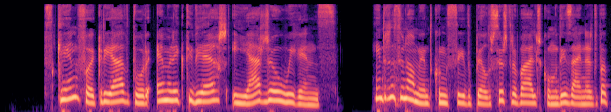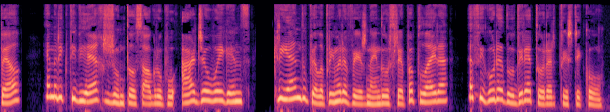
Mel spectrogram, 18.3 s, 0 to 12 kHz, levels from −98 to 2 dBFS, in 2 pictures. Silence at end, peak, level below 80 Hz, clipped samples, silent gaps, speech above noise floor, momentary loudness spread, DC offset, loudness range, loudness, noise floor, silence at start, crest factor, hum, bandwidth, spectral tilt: 0.1 s; -4 dBFS; -58 dBFS; under 0.1%; 5.21-5.29 s; 68 dB; 6 LU; under 0.1%; 2 LU; -17 LUFS; -85 dBFS; 0.7 s; 14 dB; none; 11 kHz; -5 dB/octave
